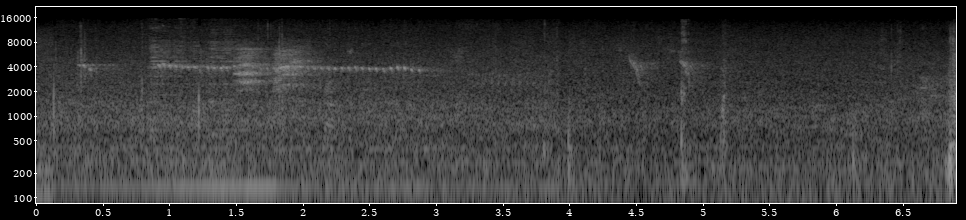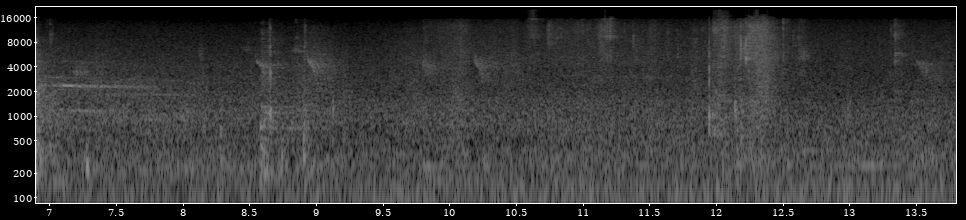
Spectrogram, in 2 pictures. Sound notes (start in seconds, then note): 2.3 birds chirping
